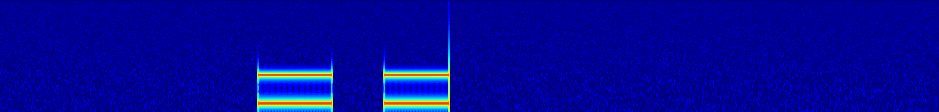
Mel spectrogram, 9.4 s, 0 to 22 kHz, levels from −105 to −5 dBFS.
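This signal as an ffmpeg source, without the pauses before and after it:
-f lavfi -i "aevalsrc='0.106*(sin(2*PI*317*t)+sin(2*PI*1400*t))*clip(min(mod(t,1.26),0.74-mod(t,1.26))/0.005,0,1)':d=1.91:s=44100"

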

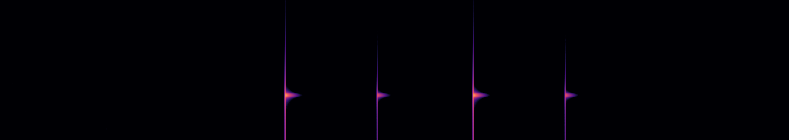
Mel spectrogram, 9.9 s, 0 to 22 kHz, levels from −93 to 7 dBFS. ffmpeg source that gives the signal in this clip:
-f lavfi -i "aevalsrc='0.251*(sin(2*PI*1340*mod(t,2.35))*exp(-6.91*mod(t,2.35)/0.16)+0.15*sin(2*PI*1340*max(mod(t,2.35)-1.15,0))*exp(-6.91*max(mod(t,2.35)-1.15,0)/0.16))':d=4.7:s=44100"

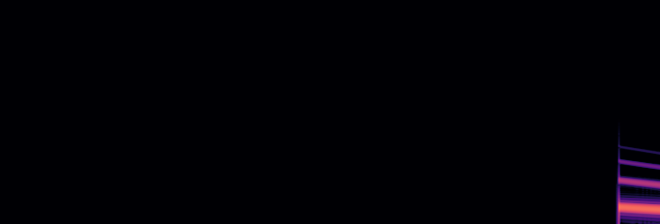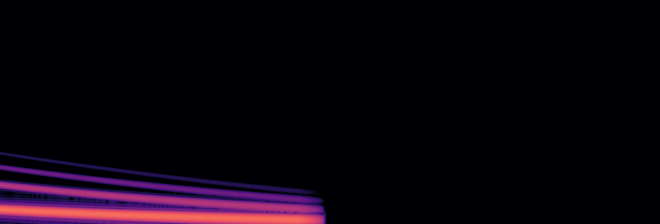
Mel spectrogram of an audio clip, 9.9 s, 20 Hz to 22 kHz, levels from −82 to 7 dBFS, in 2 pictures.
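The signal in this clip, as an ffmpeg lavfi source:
-f lavfi -i "aevalsrc='0.0891*clip((2.75-t)/0.2,0,1)*tanh(1.58*sin(2*PI*240*2.75/log(65/240)*(exp(log(65/240)*t/2.75)-1)))/tanh(1.58)':d=2.75:s=44100"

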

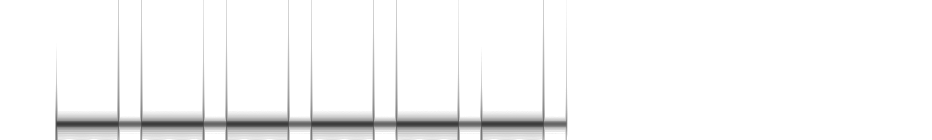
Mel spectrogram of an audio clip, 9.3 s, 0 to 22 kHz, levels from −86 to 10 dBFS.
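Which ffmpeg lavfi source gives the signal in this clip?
-f lavfi -i "aevalsrc='pow(10,(-13-16*gte(mod(t,0.85),0.62))/20)*sin(2*PI*352*t)':d=5.1:s=44100"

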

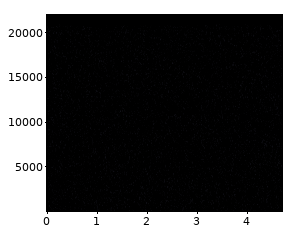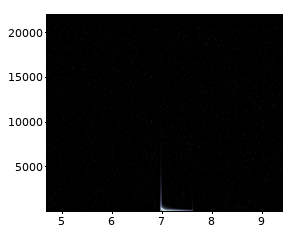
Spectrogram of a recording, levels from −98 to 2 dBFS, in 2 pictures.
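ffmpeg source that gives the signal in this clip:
-f lavfi -i "aevalsrc='0.299*pow(10,-3*t/0.68)*sin(2*PI*(340*0.103/log(61/340)*(exp(log(61/340)*min(t,0.103)/0.103)-1)+61*max(t-0.103,0)))':d=0.63:s=44100"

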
